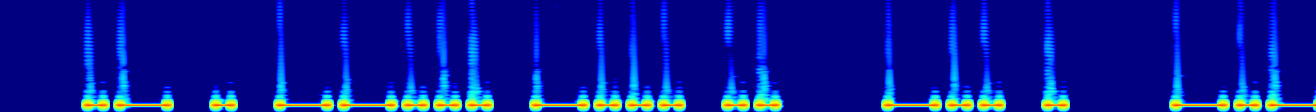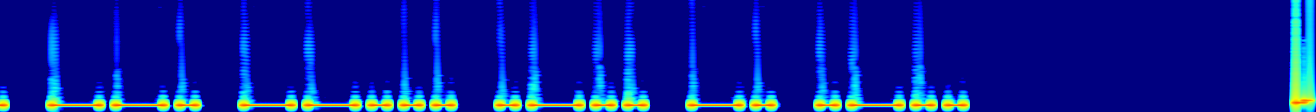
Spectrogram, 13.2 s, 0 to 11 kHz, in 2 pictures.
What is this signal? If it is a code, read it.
Morse code, heard as a keyed tone, about 15 wpm, 700 Hz. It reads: AE7BI DE KG7LNL
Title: USA Callsign DE Callsign 15wpm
